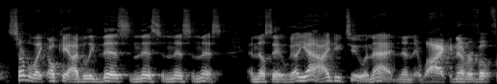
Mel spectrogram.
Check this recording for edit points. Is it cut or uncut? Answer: cut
